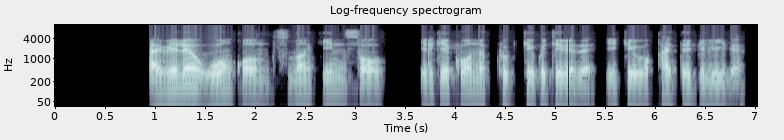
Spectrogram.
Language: Kazakh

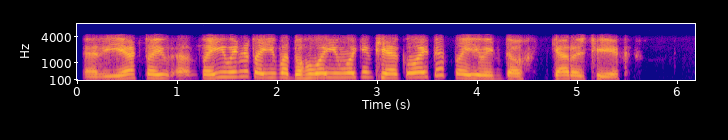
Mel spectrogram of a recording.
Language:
Kashmiri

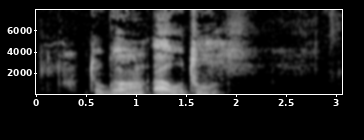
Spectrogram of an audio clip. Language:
Kalkoti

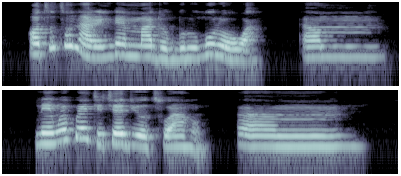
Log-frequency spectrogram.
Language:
Igbo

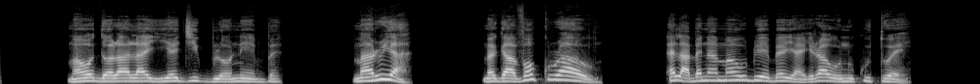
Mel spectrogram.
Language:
Ewe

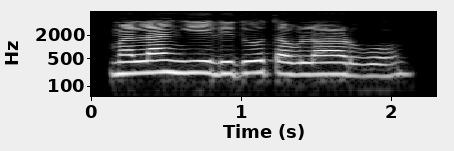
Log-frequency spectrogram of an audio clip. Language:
Pashto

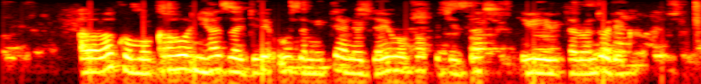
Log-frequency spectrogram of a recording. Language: Kinyarwanda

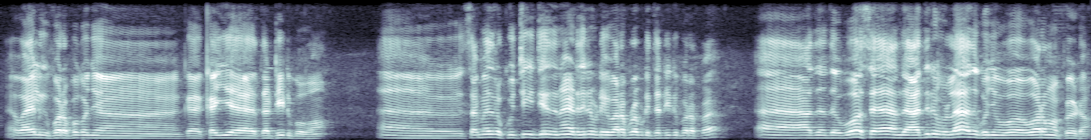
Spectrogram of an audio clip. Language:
Tamil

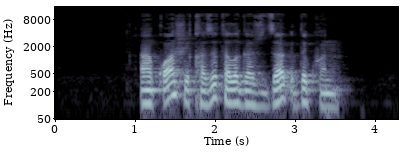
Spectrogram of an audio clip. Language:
Abaza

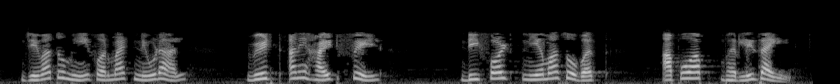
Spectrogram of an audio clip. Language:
Marathi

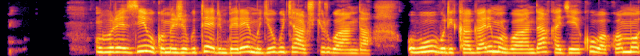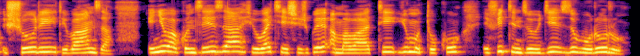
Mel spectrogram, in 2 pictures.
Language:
Kinyarwanda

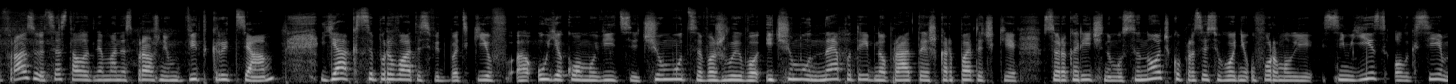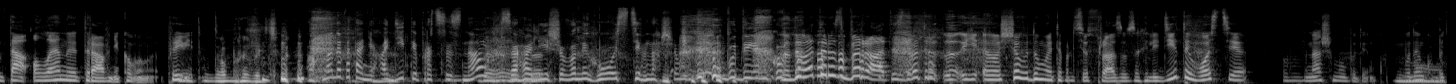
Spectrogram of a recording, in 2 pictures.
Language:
Ukrainian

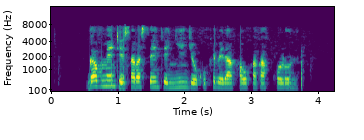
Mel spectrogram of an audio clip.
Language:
Ganda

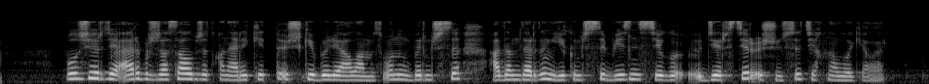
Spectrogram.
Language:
Kazakh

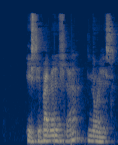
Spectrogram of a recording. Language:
Catalan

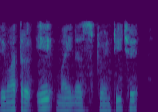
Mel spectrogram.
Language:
Gujarati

